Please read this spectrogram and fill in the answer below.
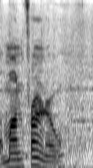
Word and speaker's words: Monferno: to say it what this Monferno right yeah Monferno it's the more monkeys with fire in hands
